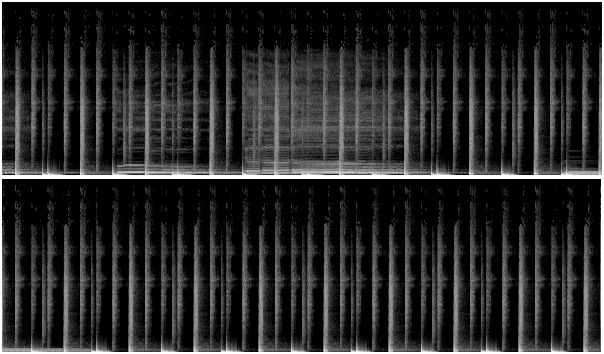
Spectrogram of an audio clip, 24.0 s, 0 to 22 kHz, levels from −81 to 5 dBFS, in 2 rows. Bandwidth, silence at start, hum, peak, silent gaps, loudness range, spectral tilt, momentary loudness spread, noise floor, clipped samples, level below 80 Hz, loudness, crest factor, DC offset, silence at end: 17 kHz; 0 s; none; 0 dBFS; none; 2 LU; -6 dB/octave; 17 LU; -35 dBFS; under 0.1%; -18 dBFS; -16 LUFS; 14 dB; under 0.1%; 0 s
